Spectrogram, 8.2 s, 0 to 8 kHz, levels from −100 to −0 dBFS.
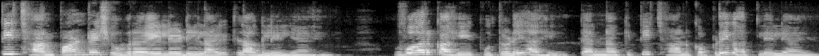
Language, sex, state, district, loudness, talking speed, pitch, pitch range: Marathi, female, Maharashtra, Chandrapur, -18 LUFS, 145 wpm, 215 Hz, 195-240 Hz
